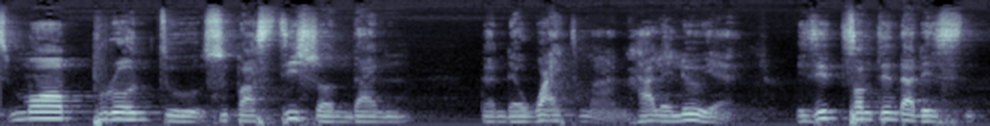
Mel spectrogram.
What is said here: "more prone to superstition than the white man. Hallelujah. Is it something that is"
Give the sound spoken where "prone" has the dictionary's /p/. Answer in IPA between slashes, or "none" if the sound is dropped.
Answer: /p/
